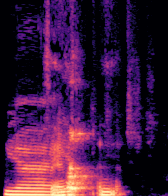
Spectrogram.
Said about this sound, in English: Oh, hello, dog. Sorry.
